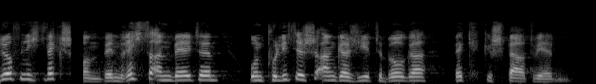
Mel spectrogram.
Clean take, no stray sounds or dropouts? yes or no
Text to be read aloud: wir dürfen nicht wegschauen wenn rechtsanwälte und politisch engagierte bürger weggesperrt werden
no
